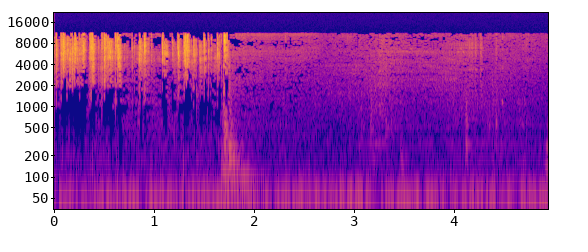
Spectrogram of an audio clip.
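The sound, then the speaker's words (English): Five dice rattle sharply as they're shaken for a willpower roll, then clatter out onto a surface with a thump, followed by a few faint settling clicks. Fairly loud, no voices. “So it'd be two dice plus you're going to add half three. Half of so your five dice. So roll five and you're going to keep your willpower.”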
